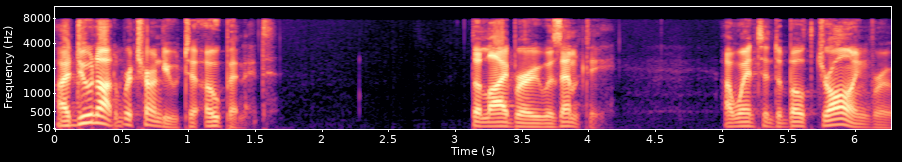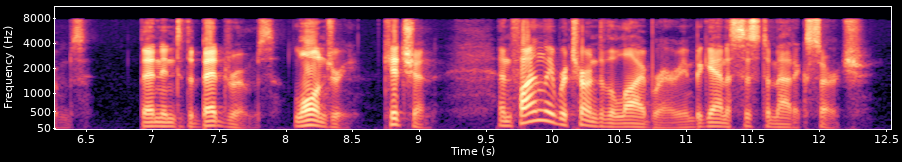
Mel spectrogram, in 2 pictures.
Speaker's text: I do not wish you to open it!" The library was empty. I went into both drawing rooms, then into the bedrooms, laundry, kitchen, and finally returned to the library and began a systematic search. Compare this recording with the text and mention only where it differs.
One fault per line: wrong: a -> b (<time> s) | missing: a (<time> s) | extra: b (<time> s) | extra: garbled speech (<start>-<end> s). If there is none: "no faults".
wrong: wish -> returned (0.5 s)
